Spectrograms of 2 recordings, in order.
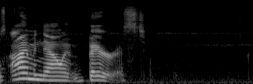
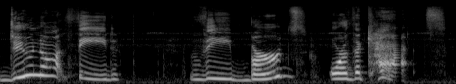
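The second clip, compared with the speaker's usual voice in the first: slow sign reading; much slower than usual. Retold or imitated.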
